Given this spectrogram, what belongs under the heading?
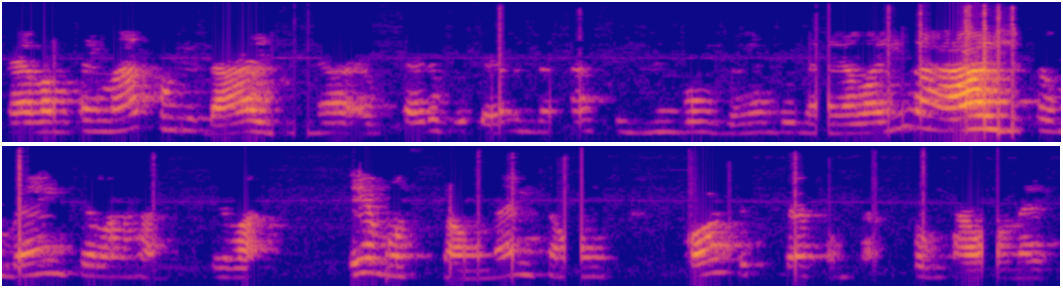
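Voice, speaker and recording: A woman's voice: medium pitch, moderate pace, a little hiss or hum. A woman speaking as a guest doctor in an interview, explaining at length, often acting out what parents and teachers say and ending phrases with a questioning tag. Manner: animated, acts out quoted adults, frequent "né?" tags. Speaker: guest neuropediatrician. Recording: dull lo-fi sound.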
